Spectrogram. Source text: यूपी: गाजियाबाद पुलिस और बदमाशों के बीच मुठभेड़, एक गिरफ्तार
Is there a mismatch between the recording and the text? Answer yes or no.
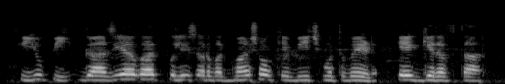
no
